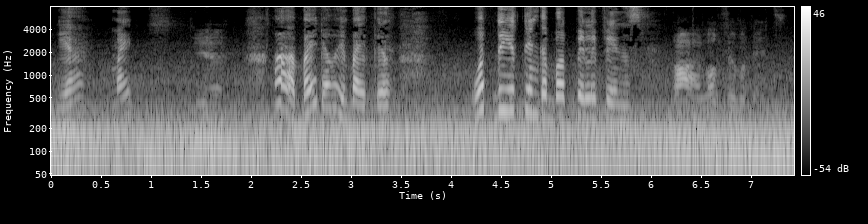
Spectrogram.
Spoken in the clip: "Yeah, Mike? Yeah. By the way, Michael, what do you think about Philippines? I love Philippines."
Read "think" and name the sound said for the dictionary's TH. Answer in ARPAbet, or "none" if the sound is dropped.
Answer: T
